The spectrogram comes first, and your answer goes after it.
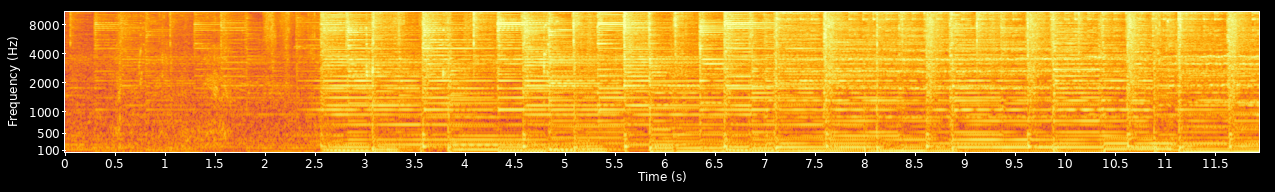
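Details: Park outing in Bangkok, Thailand, with a low murmur of traffic and voices that gives way after about two seconds to loud guitar-led music with a steady beat; no animal calls are heard.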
